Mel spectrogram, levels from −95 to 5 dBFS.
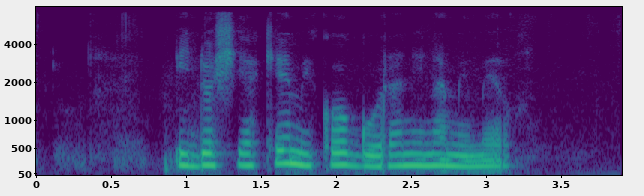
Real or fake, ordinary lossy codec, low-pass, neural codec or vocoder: real; none; 7.2 kHz; none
